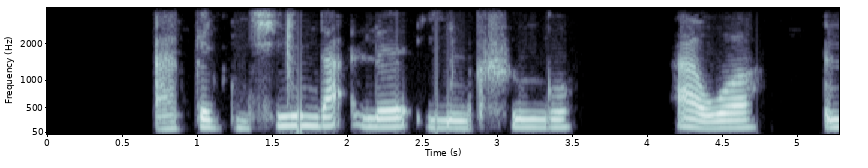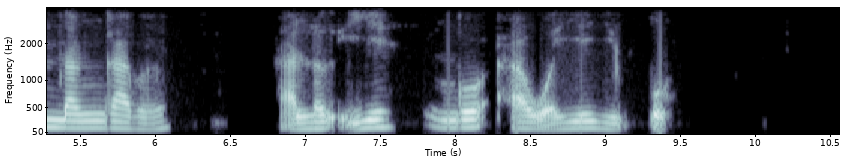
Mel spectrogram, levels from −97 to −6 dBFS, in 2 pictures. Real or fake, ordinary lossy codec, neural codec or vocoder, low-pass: real; Opus, 64 kbps; none; 3.6 kHz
